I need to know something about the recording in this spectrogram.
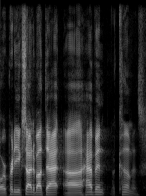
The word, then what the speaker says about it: Cummins: Cummins. You got to say it right. Cummins. Cummins. Cummings.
